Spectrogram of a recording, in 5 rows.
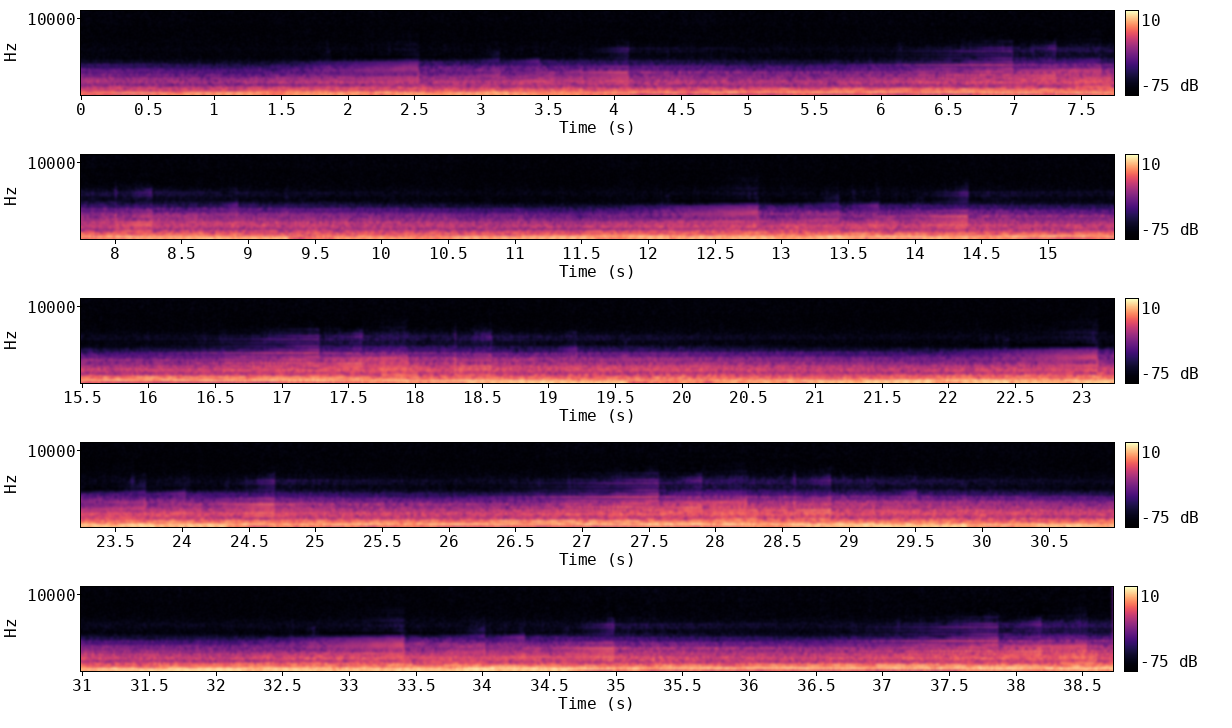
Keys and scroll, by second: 3.6 1, 4.0 1, 9.2 1, 11.0-11.8 typing, 17.1 1, 30.6 1, 33.8 1, 37.1 1.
